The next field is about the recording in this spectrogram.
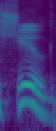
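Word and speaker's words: Shough: The guy who missed They call him Shug. They Shug? actually pronounce it, yeah.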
